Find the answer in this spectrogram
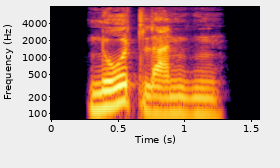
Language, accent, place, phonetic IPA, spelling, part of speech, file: German, Germany, Berlin, [ˈnoːtˌlandn̩], notlanden, verb, De-notlanden.ogg
- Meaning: 1. to make an emergency landing, to make a forced landing 2. to make an emergency landing [with accusative ‘with a plane’]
